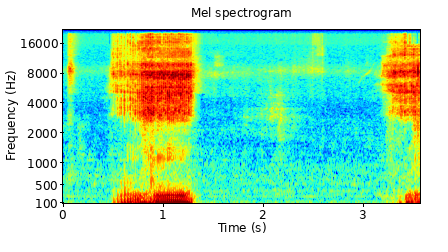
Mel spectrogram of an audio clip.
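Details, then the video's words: Mastiff puppy asleep, giving one long, low rattling snore with a breathy hiss, a quiet gap, then the next snore beginning. "Napping Mastiff puppy snores!!!"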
